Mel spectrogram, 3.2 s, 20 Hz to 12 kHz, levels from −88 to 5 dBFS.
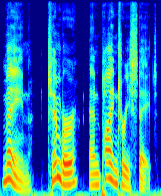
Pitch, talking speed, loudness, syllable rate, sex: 160 Hz, 110 wpm, -17 LUFS, 3.7 syllables/s, male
